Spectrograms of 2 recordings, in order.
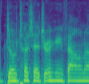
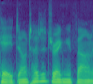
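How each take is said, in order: First: It sounds anxious and overly emotional. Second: It sounds calm and matter-of-fact.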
